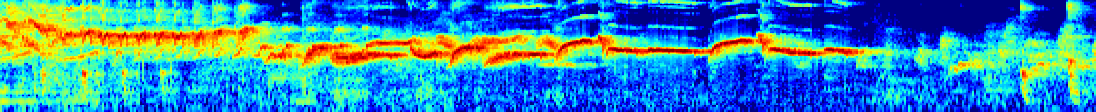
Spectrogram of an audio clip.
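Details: Large, tame Chinese hwamei in a cage, singing in fighting display: bright descending whistles leading into rapid rising and falling slurred notes, then a quieter close with a few scattered clicks.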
